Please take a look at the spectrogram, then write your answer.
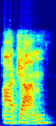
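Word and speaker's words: อาจารย์: So what is acharya in Sanskrit, acharya in Pali becomes, essentially the same word, becomes ajan in Thai.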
